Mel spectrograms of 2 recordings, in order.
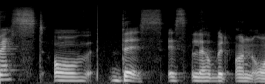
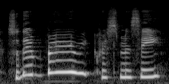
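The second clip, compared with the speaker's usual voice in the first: very Christmassy sung out much higher; excited gush. Real, not acted. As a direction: squeal it with delight over the nails. Gushing about her Christmas nails.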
